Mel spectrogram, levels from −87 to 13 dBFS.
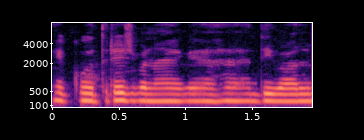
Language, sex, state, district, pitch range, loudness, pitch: Hindi, female, Uttar Pradesh, Jalaun, 200-210 Hz, -14 LUFS, 205 Hz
